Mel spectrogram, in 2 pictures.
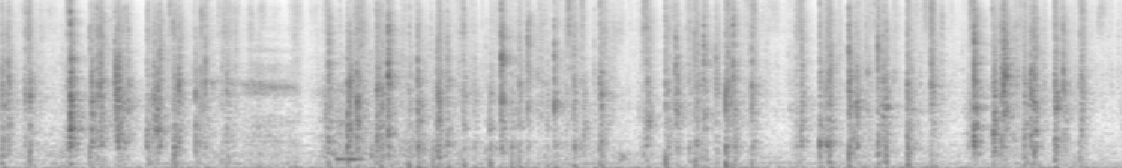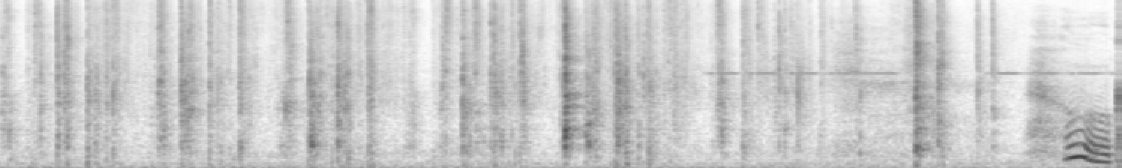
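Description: A deck of chakra oracle cards being shuffled by hand in repeated quick riffles and slaps, close and crisp, with a few brief pauses between bursts.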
